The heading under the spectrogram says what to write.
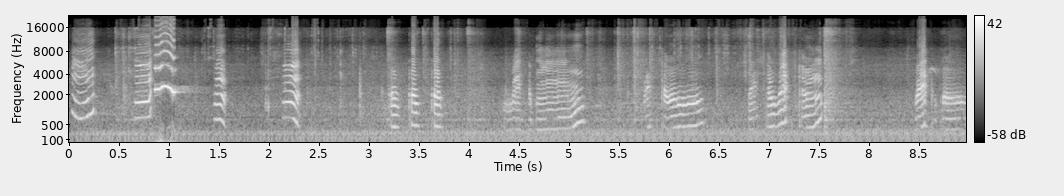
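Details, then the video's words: Pet parrot, a female, dancing and talking to herself in a mirror indoors: loud bursts of mimicked speech-like chatter mixed with sharp whistles and squawks, a steady low hum underneath. "Parrot dancing and talking to itself in the mirror"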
